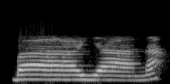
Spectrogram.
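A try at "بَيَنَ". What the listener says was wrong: Nggak ada yang panjang.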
